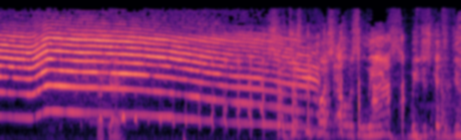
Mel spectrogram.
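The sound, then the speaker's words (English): A person vocally imitates a siren with one loud, sustained high wail that slowly sinks in pitch over several seconds, then breaks into shaky, wavering yelps at the end. “I like the siren.”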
